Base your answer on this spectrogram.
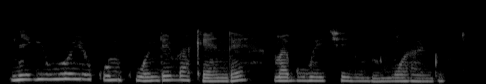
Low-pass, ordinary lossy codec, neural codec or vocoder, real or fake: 5.4 kHz; none; vocoder, 22.05 kHz, 80 mel bands, HiFi-GAN; fake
